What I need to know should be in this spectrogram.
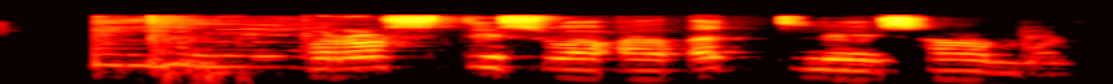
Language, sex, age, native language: Icelandic, male, 10, Icelandic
